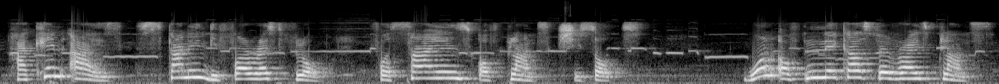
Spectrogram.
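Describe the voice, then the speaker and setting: Slow, high-voiced woman narrating a folktale. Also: darkish tone. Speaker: storyteller. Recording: dull lo-fi sound, roomy echo. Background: background music.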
